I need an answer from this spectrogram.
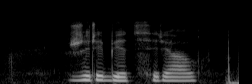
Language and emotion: Russian, neutral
